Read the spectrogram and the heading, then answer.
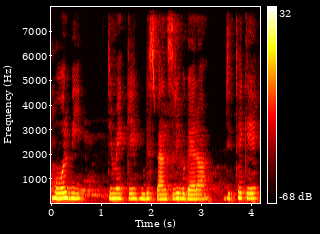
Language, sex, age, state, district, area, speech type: Punjabi, female, 18-30, Punjab, Barnala, urban, spontaneous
